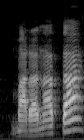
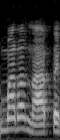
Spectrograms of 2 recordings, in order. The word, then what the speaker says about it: Maranatá: E agora eu clamo, Maranatá, do dialeto de Jesus, o aramaico. Maranatá, com a tônica na última sílaba, como dizemos nós católicos, ou maranata, como dizem nossos irmãos das comunidades evangélicas ou protestantes, nossos irmãos separados.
